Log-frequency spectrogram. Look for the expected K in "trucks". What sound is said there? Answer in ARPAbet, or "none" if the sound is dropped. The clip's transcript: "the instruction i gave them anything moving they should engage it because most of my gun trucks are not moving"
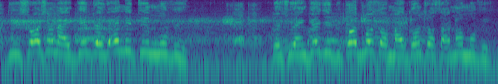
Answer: none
